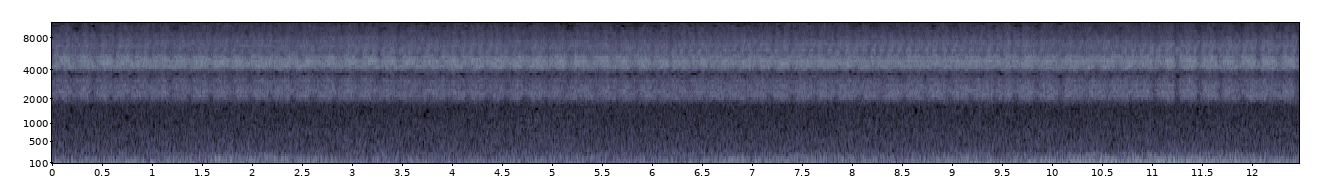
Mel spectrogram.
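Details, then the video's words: Outdoor cicada chorus forming an unbroken hissing, buzzing wall of sound with only loose pulsing, plus a faint low rumble. "45 min de chant des cigales"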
